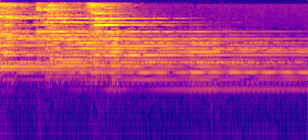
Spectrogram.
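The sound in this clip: Bells ring a Christmas carol, with sustained overlapping metallic tones that slowly fade out. No voices.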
